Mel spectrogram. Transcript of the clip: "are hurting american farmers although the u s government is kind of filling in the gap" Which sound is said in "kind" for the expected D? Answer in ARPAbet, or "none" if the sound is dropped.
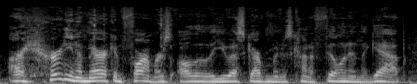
D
